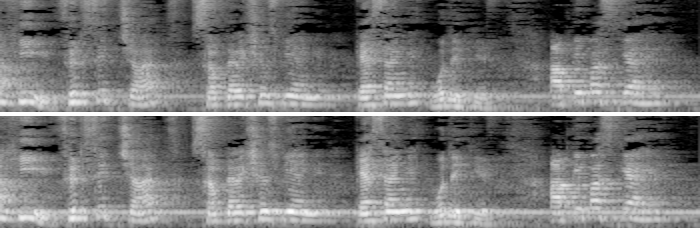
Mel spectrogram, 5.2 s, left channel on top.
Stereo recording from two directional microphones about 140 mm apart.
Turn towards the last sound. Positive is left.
turn(degrees=15)  # may be behind; listen again after turning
